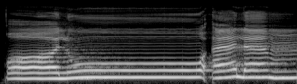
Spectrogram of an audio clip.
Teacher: huruf lam Panjang boleh empat boleh lima harakat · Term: Mad Jaiz munfasil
